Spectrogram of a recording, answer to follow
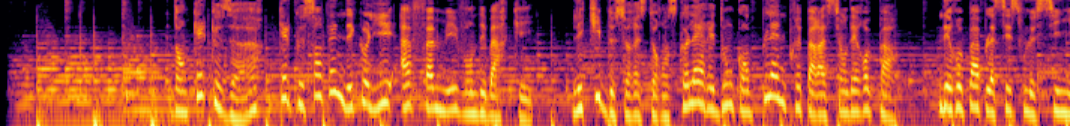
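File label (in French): Film Enthousiaste institutrice, voix off; Restauration Collect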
